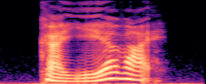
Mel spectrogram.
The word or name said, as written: karrierevej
